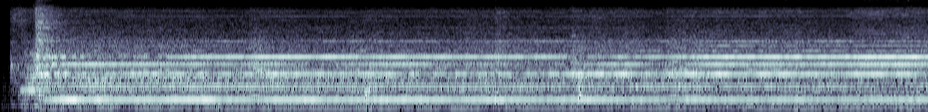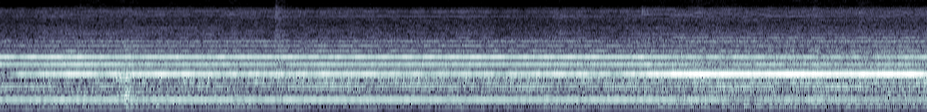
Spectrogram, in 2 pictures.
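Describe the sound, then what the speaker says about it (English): An electric meat grinder runs a second grind of brisket and fat into ground beef, giving a loud, steady motor whine with a constant hum that holds for the whole stretch, with no talking. "here we start our second grind, and we will have to probably use the stomper on these"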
